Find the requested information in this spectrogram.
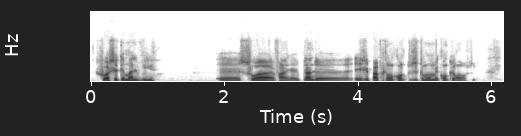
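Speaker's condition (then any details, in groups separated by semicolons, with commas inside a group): Hearing impairment from birth; congenital hearing loss, diagnosed around age 4, lip reading since birth, school to learn spoken French; learned to speak at age 4, slight effect on speech noticeable now and then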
